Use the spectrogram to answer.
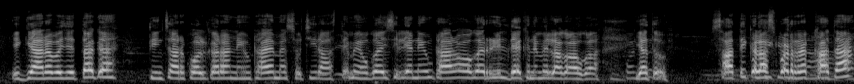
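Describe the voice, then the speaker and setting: Woman, grieving mother, high-pitched, pleading, street interview outdoors. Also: a bit bright. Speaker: victim's mother.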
